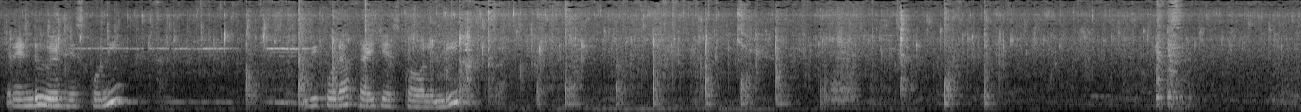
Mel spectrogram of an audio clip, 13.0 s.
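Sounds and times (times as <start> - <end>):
onion sizzling in oil: 0.0 - 13.0
spatula scraping metal pan: 2.4 - 9.7.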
